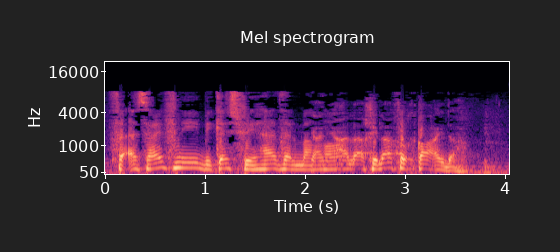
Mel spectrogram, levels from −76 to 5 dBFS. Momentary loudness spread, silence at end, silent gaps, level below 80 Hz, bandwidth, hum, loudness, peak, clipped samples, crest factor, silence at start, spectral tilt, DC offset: 4 LU; 0 s; none; -30 dBFS; 8.8 kHz; none; -12 LUFS; 0 dBFS; 0.5%; 12 dB; 0 s; -5.5 dB/octave; under 0.1%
